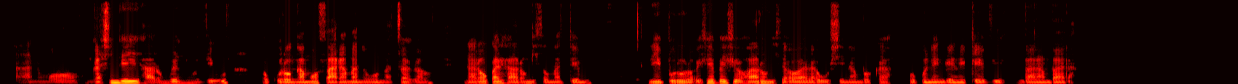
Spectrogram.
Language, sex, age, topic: Oshiwambo, male, 18-24, agriculture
